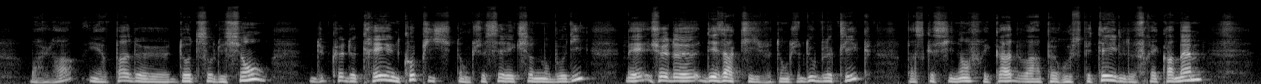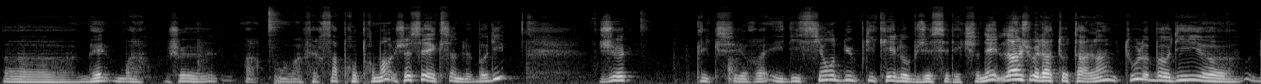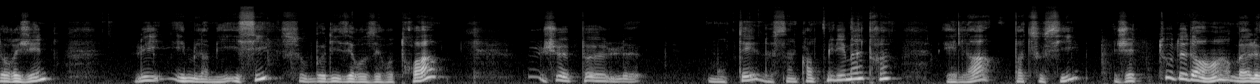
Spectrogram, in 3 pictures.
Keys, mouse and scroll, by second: 8.0 click, 16.5 click, 19.3 click, 21.1 click, 25.5 click, 26.8-27.1 scroll down 2, 28.3 click, 30.0 click, 30.6 click, 31.8 click, 33.2 KP_5, 33.4 KP_0, 33.7 KP_Enter, 35.7 scroll down 1, 36.7 click, 37.0-37.3 scroll down 1.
